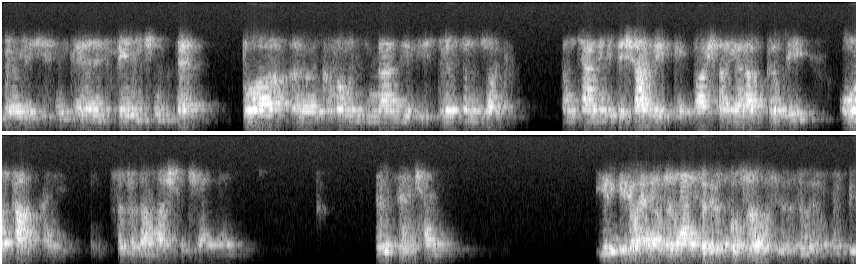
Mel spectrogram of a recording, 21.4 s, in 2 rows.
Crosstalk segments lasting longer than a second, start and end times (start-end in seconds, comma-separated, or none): 18.7-20.9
